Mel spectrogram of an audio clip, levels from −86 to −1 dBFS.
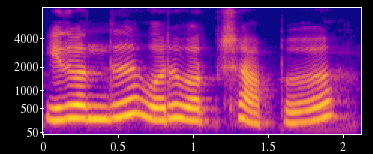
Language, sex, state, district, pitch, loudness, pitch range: Tamil, female, Tamil Nadu, Kanyakumari, 275 Hz, -14 LUFS, 250-295 Hz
